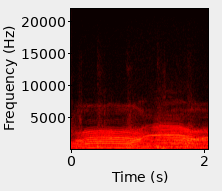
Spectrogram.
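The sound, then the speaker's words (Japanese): Drawn-out cat meow from a cat in a shopping-street scene, one wavering harmonic cry lasting about two seconds with a few pitch inflections and no pause. “猫ですか。”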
